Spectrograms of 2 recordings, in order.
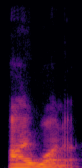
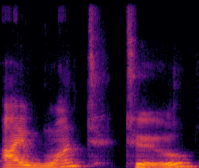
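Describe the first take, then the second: First: The words are blended into a reduced form. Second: Each word is said fully and separately. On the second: "instead of I want to"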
